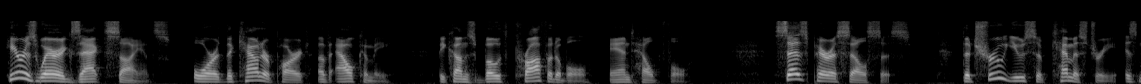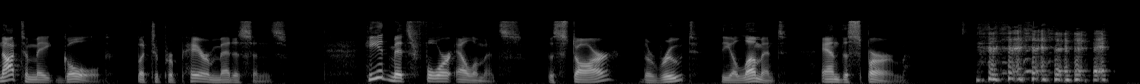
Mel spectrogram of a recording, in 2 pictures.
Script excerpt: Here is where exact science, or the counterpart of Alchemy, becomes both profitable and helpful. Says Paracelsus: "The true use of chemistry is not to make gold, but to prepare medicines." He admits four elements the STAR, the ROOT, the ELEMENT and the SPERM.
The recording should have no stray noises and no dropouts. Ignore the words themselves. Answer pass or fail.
fail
